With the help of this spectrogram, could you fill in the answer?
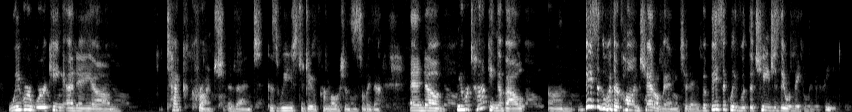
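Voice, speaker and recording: Moving at a fairly quick pace, a woman with a fairly low voice makes very wide pitch swings. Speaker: singer and actress. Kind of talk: casual interview chat. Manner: casual, chatty.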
